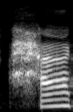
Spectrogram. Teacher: এটা বড় হা অর্থাৎ উচ্চারণ করার সময় বাতাস বের হবে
